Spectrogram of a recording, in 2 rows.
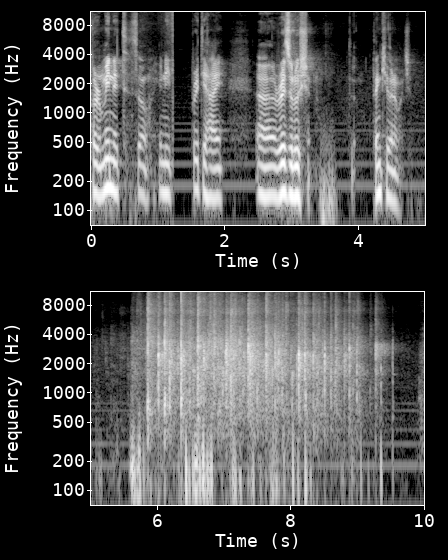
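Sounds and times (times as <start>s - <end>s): audience applauding: 5.6s - 9.5s.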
